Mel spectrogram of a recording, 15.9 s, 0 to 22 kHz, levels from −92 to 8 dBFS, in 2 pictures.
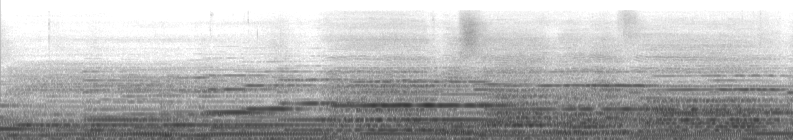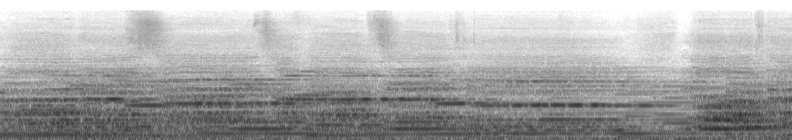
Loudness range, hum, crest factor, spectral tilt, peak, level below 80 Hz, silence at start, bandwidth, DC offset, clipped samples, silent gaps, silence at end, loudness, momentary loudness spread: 3 LU; none; 16 dB; -8 dB/octave; -4 dBFS; -32 dBFS; 0 s; 13.5 kHz; under 0.1%; under 0.1%; none; 0 s; -19 LUFS; 6 LU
